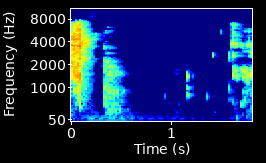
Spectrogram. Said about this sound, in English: I'm gonna have to pour a little more whiskey in my glass. Mm-hmm. Pour a little more here.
